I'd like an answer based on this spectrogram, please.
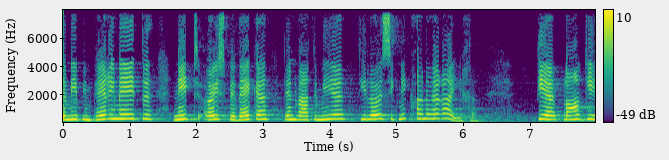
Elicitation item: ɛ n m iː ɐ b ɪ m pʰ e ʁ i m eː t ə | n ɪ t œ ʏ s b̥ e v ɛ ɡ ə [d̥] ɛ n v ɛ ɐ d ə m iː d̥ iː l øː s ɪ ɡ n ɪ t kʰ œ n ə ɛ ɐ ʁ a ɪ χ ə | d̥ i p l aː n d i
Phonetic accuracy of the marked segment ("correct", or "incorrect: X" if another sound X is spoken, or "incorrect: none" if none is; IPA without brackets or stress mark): correct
